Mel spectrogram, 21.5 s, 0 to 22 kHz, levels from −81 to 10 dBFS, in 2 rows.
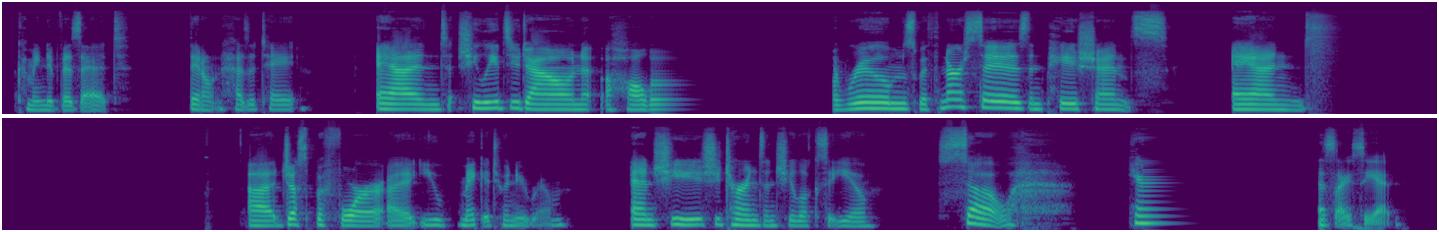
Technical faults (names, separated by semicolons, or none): long network dropout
